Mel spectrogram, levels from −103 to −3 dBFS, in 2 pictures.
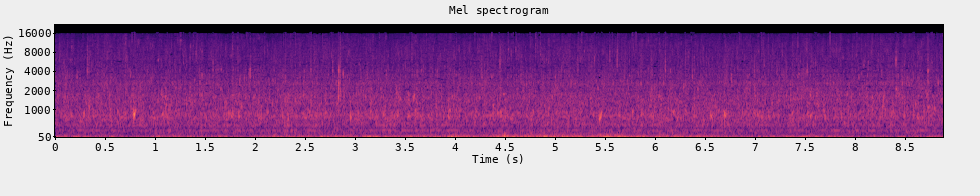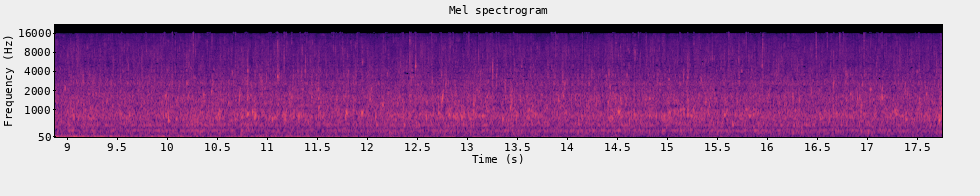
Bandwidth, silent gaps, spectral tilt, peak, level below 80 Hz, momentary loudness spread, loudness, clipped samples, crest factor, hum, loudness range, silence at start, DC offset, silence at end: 17 kHz; none; -2 dB/octave; -22 dBFS; -50 dBFS; 2 LU; -43 LUFS; under 0.1%; 20 dB; none; 1 LU; 0 s; under 0.1%; 0 s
